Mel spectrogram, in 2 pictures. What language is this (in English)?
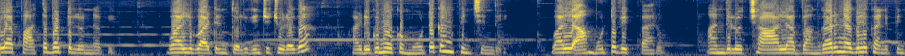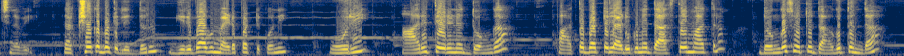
Telugu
